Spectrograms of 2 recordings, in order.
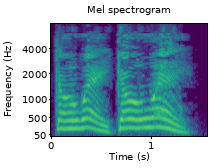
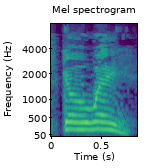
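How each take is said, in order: First: Screaming high and loud, repeated; wild shout. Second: Screaming high and loud at the door; wild shout. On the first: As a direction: yell it over and over in panic. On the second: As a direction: yell it out in panic. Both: A narrator's reading. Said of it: "she shouted wildly".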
